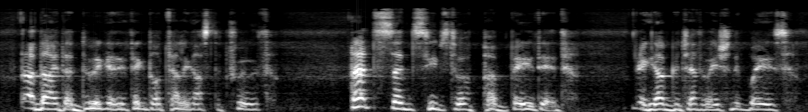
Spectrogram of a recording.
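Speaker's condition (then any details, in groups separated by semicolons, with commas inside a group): ALS; progressive neuromuscular illness, effectively quadriplegic, wheelchair six months after diagnosis, plastic nasal breathing pump; immobile for hours on end, pump sets breathing rate, writes by dictation; voice very weak, needs amplifier, breathing apparatus audible in background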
